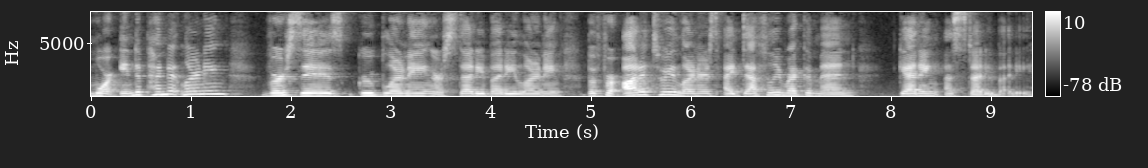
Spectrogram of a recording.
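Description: Lively intonation from a woman, moderate in pace. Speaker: education channel host. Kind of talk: tutorial. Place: home room.

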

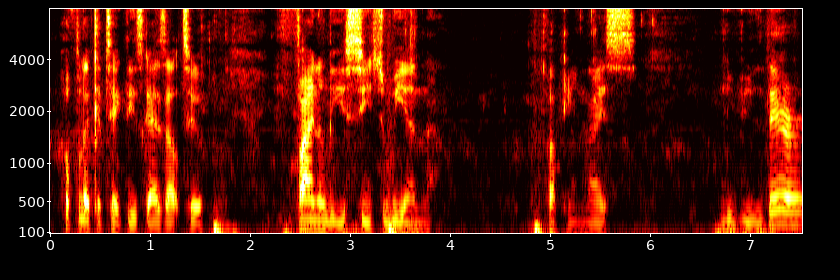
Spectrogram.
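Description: Using a shaky, put-on character voice, a man speaks at medium pitch and a moderate pace with lively intonation.

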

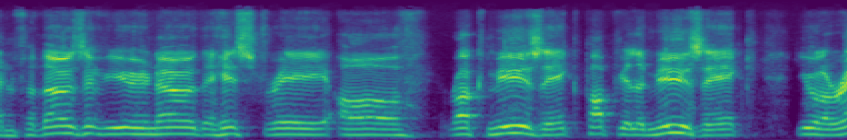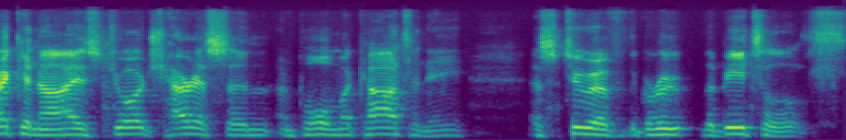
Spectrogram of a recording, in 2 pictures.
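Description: A man at a fairly slow pace, with fairly even intonation over a quiet background. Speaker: speaker. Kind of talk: lecture. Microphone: video call.

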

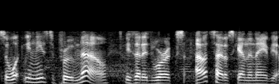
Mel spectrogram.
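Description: Speaking at a fairly quick pace with ordinary pitch variation, a man is heard in a dry sound with no echo and light background noise. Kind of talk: interview answer. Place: hall. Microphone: handheld.

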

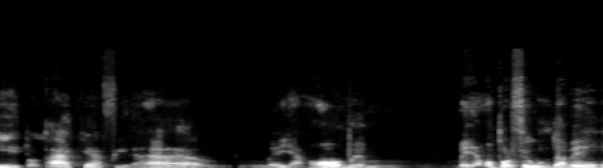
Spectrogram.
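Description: A man's voice ranges through very wide pitch swings, with a quiet background behind him. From Jerez de la Frontera, Andalusia, Spain; Andalusia, Spain. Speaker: comedian. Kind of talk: casual chat. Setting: video call. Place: home room. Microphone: earbuds.

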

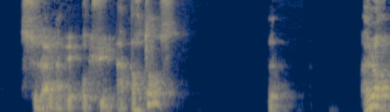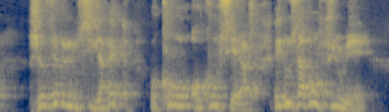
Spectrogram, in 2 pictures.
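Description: A man's high-pitched voice with very wide pitch swings, a fairly slow pace and long, frequent pauses, audible room echo over a quiet background. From Spain, raised in France. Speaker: actor. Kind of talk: dramatized literary reading. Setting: online video call. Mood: weary, subdued, contemplative. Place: home room. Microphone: webcam.

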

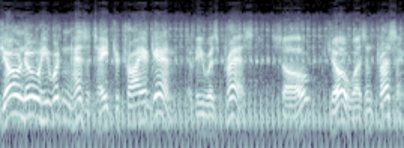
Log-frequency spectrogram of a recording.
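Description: A man with a high voice talks at a fairly slow pace, his pitch swinging very widely. Noticeable background noise is present. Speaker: film narrator. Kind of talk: scripted 1950s newsreel-style narration. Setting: archive film soundtrack. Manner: brisk, wry, punchy; dramatic, tough-guy storyteller.

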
